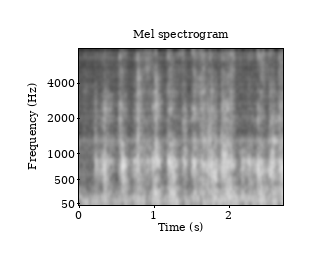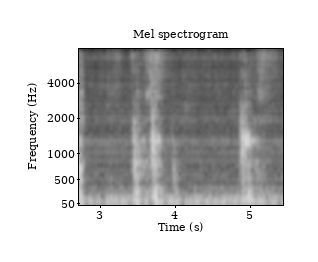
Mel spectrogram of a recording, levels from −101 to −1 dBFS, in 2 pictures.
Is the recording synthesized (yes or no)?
yes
